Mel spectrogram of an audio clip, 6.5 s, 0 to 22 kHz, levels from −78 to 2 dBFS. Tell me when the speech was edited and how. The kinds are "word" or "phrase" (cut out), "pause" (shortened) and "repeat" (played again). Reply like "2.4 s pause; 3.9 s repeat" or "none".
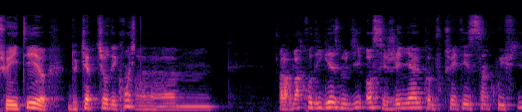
1.6 s phrase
